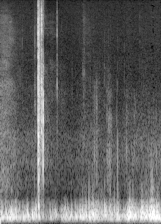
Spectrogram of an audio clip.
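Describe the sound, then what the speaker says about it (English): A gun fired through a pillow at an outdoor range gives one sharp but muffled crack early on, followed by quieter shuffling and ambient noise. "that actually kind of suppresses the sound of a gunshot"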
